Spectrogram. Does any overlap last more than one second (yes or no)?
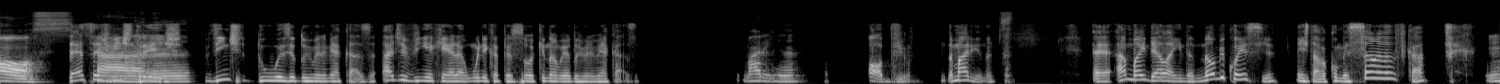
yes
